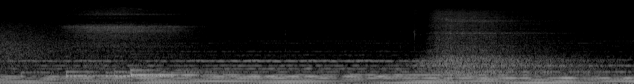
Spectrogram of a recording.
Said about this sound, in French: Commençons par faire ensemble deux respirations en gonflant le ventre à l'inspiration, en relâchant le ventre à l'expiration. première respiration.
